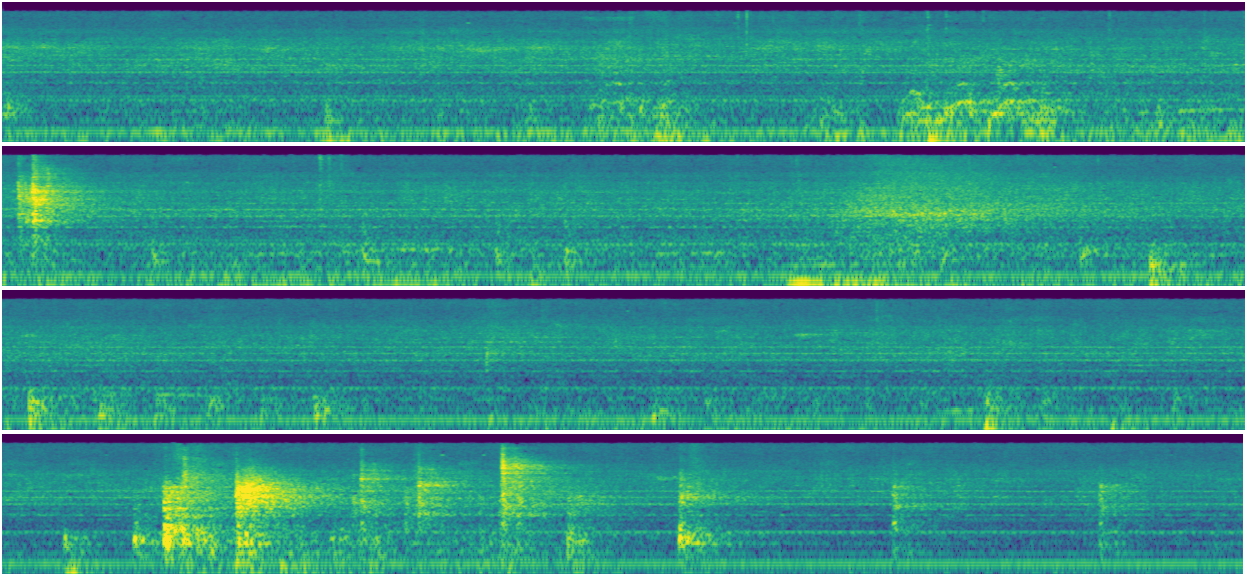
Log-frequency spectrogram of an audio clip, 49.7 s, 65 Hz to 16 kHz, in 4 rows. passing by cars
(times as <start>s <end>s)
20.3s 23.8s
